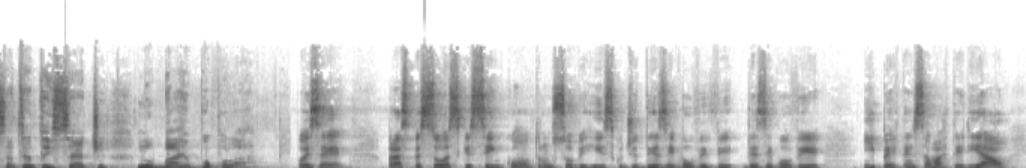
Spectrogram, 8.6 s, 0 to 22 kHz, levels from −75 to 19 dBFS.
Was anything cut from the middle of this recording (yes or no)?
yes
